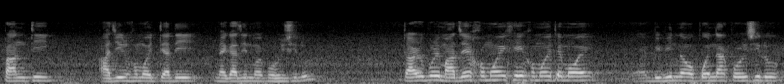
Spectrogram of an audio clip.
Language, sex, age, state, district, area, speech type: Assamese, male, 45-60, Assam, Charaideo, urban, spontaneous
